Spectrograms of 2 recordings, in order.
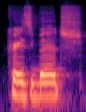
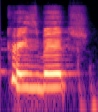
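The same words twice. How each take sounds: First: Said in the usual way. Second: Louder, slow, laughing it out; laughing repeat. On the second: Real, not acted. Calling out the ex-friend, laughing slowly. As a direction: crack up saying it again.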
